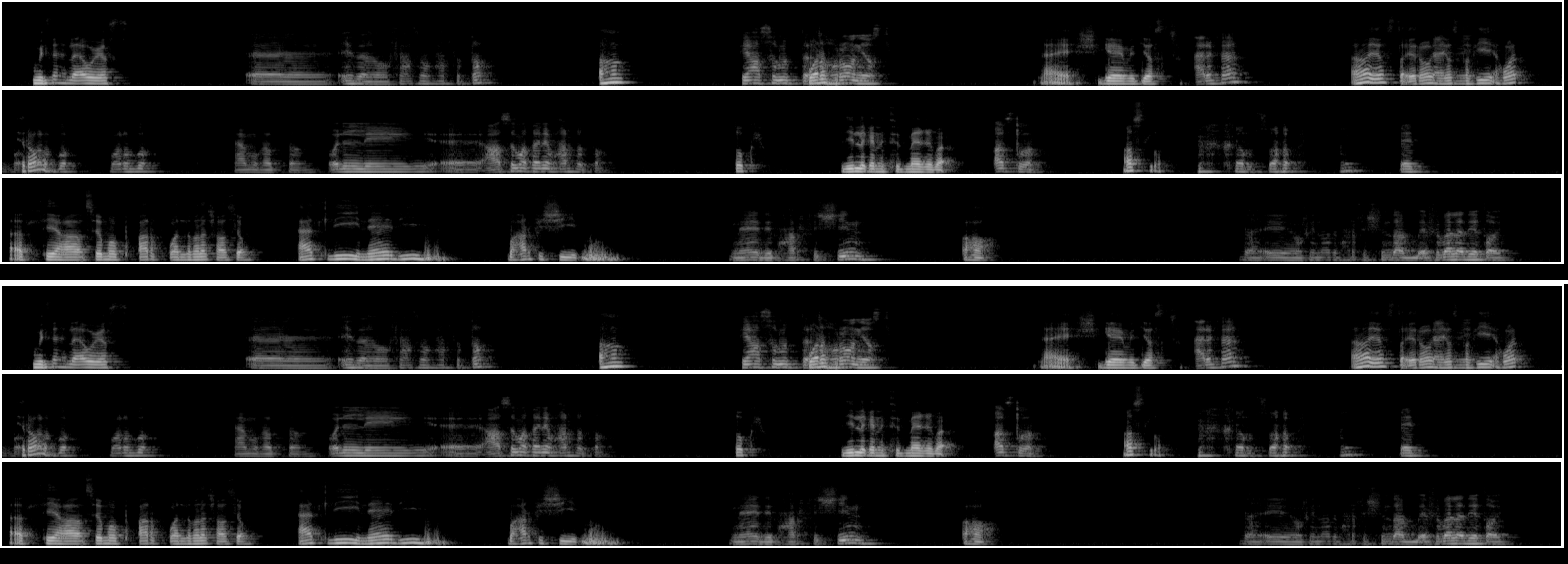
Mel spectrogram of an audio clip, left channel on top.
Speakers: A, on the left (about 85°); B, on the left (about 50°).
A: وسهلة أوي يس
B: آه ايه ده هو في عاصمة بحرف الطاء
A: أه
B: في عاصمة
A: وأنا
B: طهران يا اسطى
A: عايش جامد يا اسطى
B: عارفها
A: اه يا اسطى ايران
B: بتاعت
A: يا
B: مين
A: اسطى في هو
B: ب- برضه
A: ايران
B: برضه يا عم خلصان قول لي آه عاصمة تانية بحرف الطاء
A: طوكيو دي اللي كانت في دماغي بقى
B: اصلا
A: اصلا
B: <laughs> خلصان إيه؟
A: هات لي عاصمه بحرف ولا بلاش عاصمه هات لي نادي بحرف الشين
B: نادي بحرف الشين
A: اه
B: ده ايه هو في نادي بحرف الشين ده ب- في بلد ايه طيب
